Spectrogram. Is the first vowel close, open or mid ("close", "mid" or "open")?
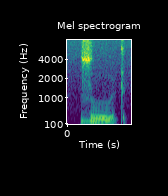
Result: close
